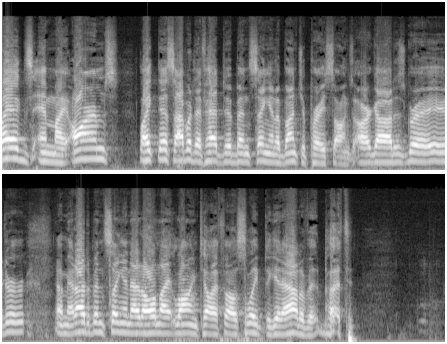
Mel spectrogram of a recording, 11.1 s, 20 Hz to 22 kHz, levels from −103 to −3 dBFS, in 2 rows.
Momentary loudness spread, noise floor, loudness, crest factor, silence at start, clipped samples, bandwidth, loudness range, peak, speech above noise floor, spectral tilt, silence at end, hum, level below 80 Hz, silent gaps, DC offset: 9 LU; -52 dBFS; -11 LUFS; 12 dB; 0 s; under 0.1%; 15.5 kHz; 3 LU; 0 dBFS; 41 dB; -4.5 dB/octave; 1.1 s; none; -30 dBFS; none; 0.7%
